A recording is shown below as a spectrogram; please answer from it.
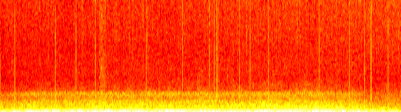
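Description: Low, steady vehicle engine rumble that eases off slightly near the end.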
